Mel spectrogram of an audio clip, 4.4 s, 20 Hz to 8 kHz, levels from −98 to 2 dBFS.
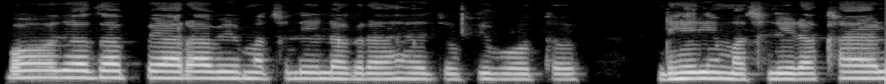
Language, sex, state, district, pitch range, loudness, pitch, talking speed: Hindi, female, Bihar, Purnia, 200-230 Hz, -18 LUFS, 210 Hz, 215 wpm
